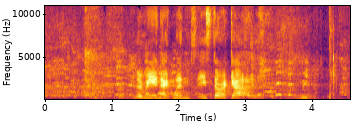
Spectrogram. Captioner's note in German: Französisch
